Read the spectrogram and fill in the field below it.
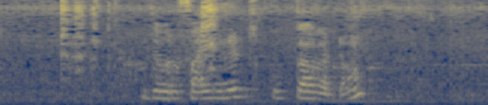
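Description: A metal spoon scrapes and stirs food in a pan.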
